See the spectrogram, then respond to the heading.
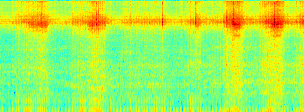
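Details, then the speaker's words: Yamaha Mio scooter before carburetor repair: hesitates (berebet) on first throttle, uses excess fuel and lacks power. Small single revs unevenly with a lumpy pulse on throttle blips, stumbling off idle; carburetor fault. "Jadi kendalanya itu berbed ya saat gas pertama. Jadi bensinnya juga boros dan nggak bertenaga ya."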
